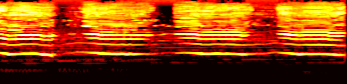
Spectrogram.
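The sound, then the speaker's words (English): A voice imitates a crying horse with four loud, sustained wailing calls, each a steady mid-pitched tone rich in harmonics, separated by brief pauses. “Was that your attempt at a horse? It's the crying of a horse.”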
